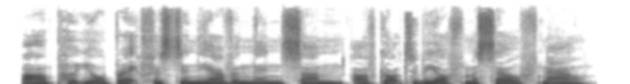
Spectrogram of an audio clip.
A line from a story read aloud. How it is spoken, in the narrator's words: give a sort of sigh and she said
